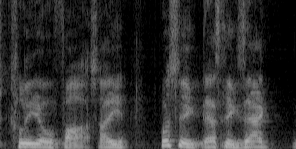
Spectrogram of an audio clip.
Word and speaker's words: Cleophas: I always say Cleophas, but it's Cleophas. That's the exact pronunciation?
